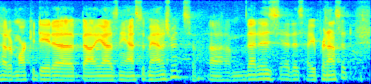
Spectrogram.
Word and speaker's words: Balyasny: I am the head of market data at Balyasny Asset Management. So, that is how you pronounce it.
